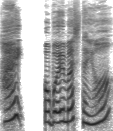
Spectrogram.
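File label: Upgrade, Japanese; Peritya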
